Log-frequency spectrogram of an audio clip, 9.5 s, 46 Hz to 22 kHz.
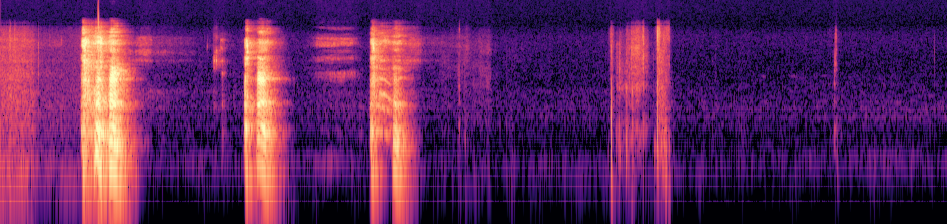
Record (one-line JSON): {"cough_length": "9.5 s", "cough_amplitude": 29203, "cough_signal_mean_std_ratio": 0.19, "survey_phase": "alpha (2021-03-01 to 2021-08-12)", "age": "65+", "gender": "Male", "wearing_mask": "No", "symptom_none": true, "smoker_status": "Never smoked", "respiratory_condition_asthma": true, "respiratory_condition_other": false, "recruitment_source": "REACT", "submission_delay": "3 days", "covid_test_result": "Negative", "covid_test_method": "RT-qPCR"}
